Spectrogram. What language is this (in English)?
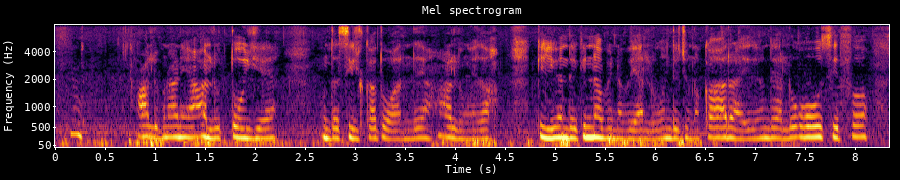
Dogri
